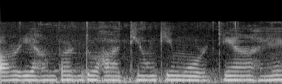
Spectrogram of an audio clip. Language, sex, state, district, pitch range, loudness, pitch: Hindi, female, Punjab, Pathankot, 195-205 Hz, -17 LUFS, 200 Hz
